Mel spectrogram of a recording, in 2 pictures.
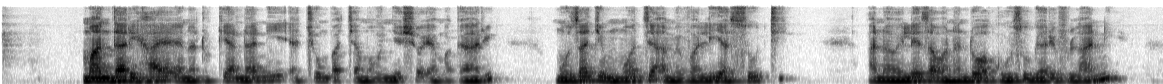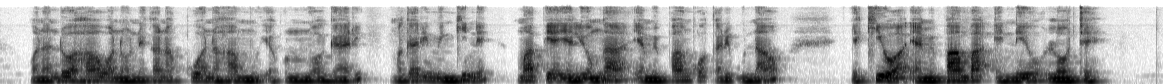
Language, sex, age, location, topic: Swahili, male, 25-35, Nairobi, finance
